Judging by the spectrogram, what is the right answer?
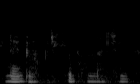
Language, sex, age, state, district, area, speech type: Dogri, male, 30-45, Jammu and Kashmir, Udhampur, rural, spontaneous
